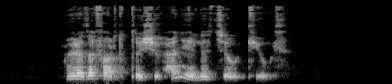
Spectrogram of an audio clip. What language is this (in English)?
Kabyle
